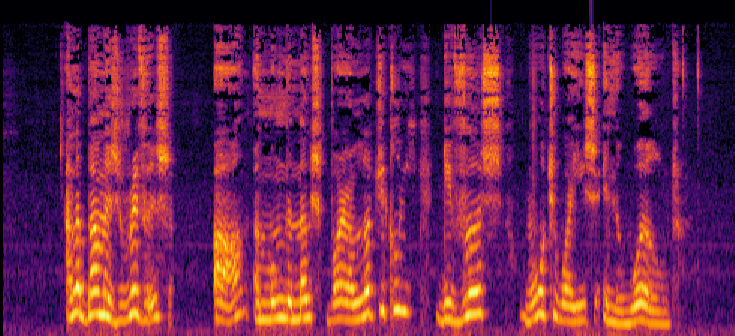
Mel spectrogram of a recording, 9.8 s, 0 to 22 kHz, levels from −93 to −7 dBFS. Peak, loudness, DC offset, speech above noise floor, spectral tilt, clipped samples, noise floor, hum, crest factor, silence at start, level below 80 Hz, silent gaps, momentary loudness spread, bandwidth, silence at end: 0 dBFS; -16 LUFS; under 0.1%; 42 dB; -3 dB/octave; under 0.1%; -59 dBFS; none; 18 dB; 0.8 s; -54 dBFS; none; 14 LU; 16.5 kHz; 0.75 s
